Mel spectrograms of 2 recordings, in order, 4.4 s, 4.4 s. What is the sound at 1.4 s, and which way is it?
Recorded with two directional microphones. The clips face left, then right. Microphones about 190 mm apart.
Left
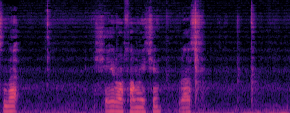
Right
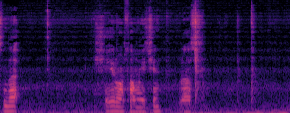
Speech, 20° left (ahead or behind).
